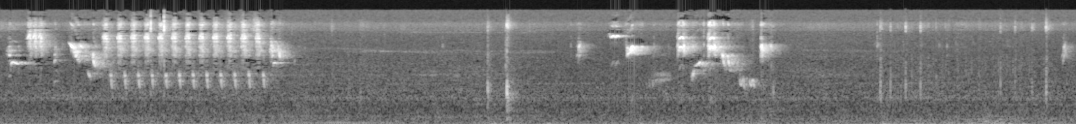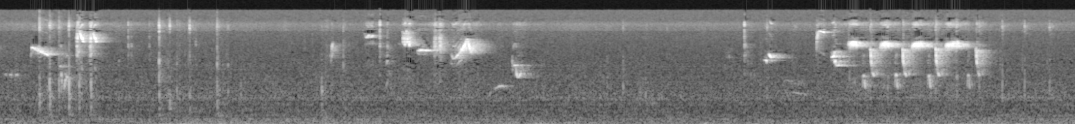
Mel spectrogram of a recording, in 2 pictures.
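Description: Birds chirping in short scattered calls, with a fast trill of many evenly spaced notes near the start and a shorter trill near the end.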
